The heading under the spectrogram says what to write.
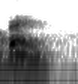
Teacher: o e se tornasse um som nasal mas no português já no Galego português o m torna a vogal anterior nasal bem né no português brasileiro esse som costuma essa vogal costuma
